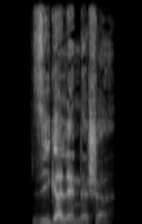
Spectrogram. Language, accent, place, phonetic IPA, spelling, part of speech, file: German, Germany, Berlin, [ˈziːɡɐˌlɛndɪʃə], siegerländische, adjective, De-siegerländische.ogg
- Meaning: inflection of siegerländisch: 1. strong/mixed nominative/accusative feminine singular 2. strong nominative/accusative plural 3. weak nominative all-gender singular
